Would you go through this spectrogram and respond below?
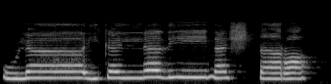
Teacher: تا باریک یاد رہے اور را پر موٹا ادا کرنا ہے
